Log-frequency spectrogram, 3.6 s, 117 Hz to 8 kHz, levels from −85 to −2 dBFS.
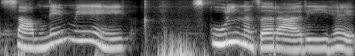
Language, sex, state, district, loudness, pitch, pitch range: Hindi, female, Maharashtra, Gondia, -18 LUFS, 225 Hz, 215-300 Hz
